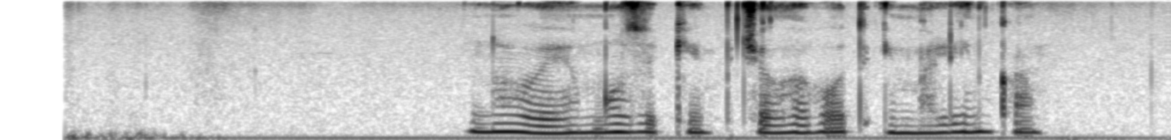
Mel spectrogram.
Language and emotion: Russian, sad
